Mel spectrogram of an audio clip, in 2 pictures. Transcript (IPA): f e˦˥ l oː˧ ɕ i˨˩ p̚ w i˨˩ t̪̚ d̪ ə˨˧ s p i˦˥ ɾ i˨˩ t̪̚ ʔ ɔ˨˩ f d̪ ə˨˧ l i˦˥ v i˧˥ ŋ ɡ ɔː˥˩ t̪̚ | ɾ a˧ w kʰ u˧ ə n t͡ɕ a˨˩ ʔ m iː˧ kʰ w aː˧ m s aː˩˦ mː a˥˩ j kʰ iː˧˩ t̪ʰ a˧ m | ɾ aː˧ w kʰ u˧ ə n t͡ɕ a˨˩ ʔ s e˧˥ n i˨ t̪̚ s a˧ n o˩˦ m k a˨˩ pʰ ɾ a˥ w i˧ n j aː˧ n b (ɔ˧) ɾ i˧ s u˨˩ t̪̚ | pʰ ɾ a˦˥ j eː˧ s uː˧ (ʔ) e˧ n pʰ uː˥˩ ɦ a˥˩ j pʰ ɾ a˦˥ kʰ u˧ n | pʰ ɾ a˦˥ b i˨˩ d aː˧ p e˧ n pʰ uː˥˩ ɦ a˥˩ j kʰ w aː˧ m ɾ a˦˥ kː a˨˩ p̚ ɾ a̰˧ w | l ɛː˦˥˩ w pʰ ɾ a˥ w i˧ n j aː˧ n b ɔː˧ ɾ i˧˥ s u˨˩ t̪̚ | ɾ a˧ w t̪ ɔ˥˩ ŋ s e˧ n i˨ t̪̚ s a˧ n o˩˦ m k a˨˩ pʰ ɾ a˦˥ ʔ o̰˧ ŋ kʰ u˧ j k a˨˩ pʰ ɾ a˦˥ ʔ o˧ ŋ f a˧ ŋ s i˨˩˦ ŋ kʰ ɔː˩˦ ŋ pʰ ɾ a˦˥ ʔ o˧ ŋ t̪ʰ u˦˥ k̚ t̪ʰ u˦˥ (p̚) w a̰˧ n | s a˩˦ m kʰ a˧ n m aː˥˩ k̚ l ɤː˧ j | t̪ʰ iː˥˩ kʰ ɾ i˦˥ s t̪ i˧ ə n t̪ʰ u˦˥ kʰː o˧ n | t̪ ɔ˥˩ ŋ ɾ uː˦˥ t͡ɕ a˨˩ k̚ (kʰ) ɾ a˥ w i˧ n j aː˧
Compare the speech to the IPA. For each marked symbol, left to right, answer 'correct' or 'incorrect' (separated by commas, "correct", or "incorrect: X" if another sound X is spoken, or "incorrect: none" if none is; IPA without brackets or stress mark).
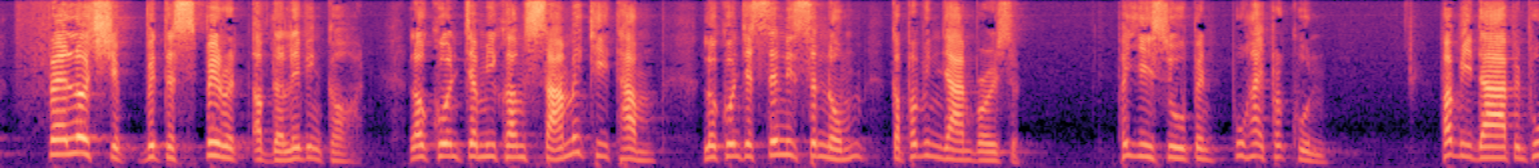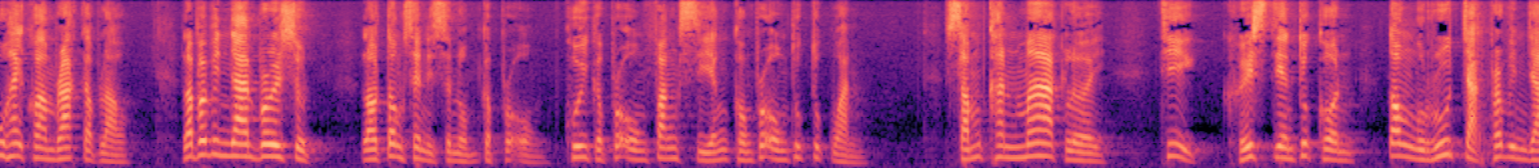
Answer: incorrect: ɔː˧, incorrect: p, incorrect: k̚, incorrect: pʰ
